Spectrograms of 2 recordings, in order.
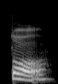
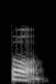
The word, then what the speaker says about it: ط: Ta, okay? The tongue is raised to make it thick and heavy. All right? Ta.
